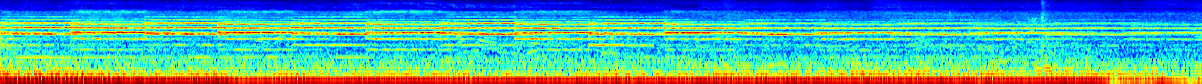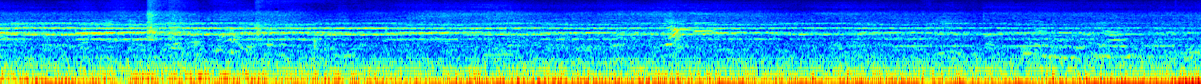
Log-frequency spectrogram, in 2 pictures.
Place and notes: soundmap: cologne/ nrw
grossbaustelle chlodwigplatz nachmittags
project: social ambiences/ listen to the people - in & outdoor nearfield recordings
